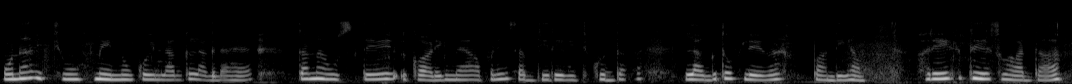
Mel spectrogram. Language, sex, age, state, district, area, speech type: Punjabi, female, 18-30, Punjab, Fatehgarh Sahib, rural, spontaneous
